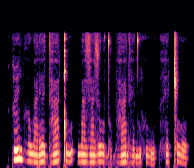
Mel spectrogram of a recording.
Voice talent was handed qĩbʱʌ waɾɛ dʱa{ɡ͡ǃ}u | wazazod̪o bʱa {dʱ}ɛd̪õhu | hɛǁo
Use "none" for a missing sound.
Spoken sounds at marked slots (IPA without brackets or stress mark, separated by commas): ǃ, dʱ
